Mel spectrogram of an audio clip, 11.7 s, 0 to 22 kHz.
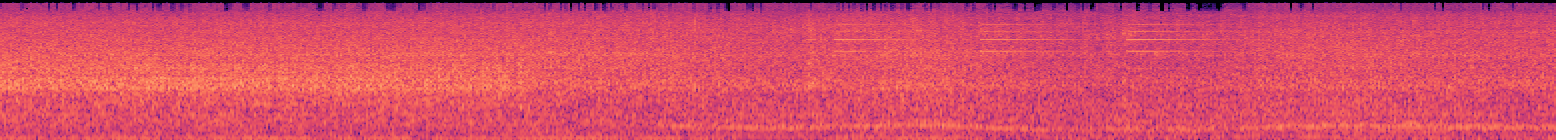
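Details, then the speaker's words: Car with no oil change for 4 years, heavily sludged, running on a mixed flush fluid: uneven, lumpy running with a wandering tone over steady engine noise. It is running rough, not happily. "It's not very happy. Not very happy at all."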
